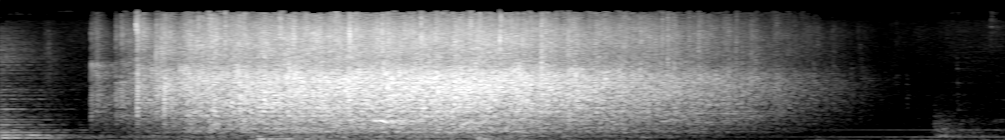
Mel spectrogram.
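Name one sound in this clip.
A large audience bursts into loud applause in an echoing hall, then the applause fades.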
